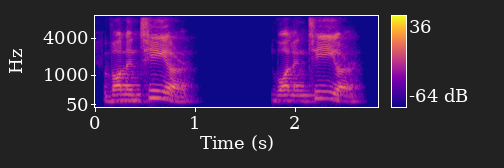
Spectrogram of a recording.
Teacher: The stress lies on the third syllable.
